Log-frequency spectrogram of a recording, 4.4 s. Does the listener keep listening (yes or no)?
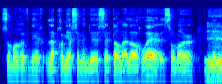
no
